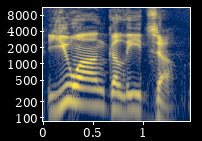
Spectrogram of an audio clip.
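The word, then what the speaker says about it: euangelizo (εὐαγγελίζω): You pronounce this euangelizo, okay? Euangelizo. It has the sound kind of where you see those two gammas next to each other, that when there's two gammas next to each other, the first one has like an N sound in English.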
